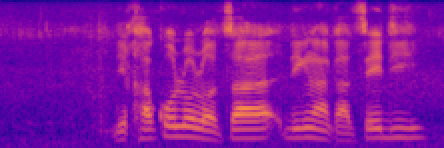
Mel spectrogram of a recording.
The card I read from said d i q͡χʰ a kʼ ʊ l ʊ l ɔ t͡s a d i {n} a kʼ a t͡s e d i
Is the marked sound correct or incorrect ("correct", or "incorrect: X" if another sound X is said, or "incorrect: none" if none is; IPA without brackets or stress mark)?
incorrect: ŋ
